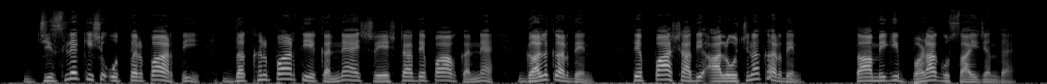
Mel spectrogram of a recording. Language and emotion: Dogri, angry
